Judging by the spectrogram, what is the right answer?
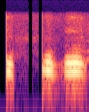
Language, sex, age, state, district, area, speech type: Tamil, male, 60+, Tamil Nadu, Thanjavur, rural, conversation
